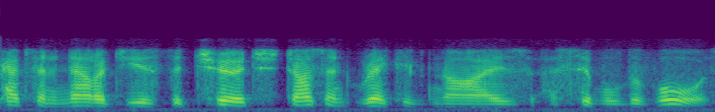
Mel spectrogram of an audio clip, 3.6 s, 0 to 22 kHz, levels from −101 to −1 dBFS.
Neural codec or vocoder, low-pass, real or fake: none; 5.4 kHz; real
